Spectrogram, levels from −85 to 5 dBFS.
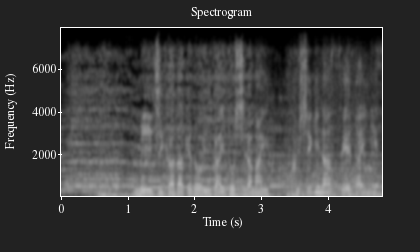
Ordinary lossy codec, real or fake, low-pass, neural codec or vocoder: Opus, 32 kbps; fake; 7.2 kHz; codec, 16 kHz, 16 kbps, FreqCodec, smaller model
